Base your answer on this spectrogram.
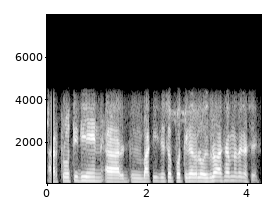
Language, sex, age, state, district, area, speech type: Bengali, male, 60+, West Bengal, Nadia, rural, conversation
